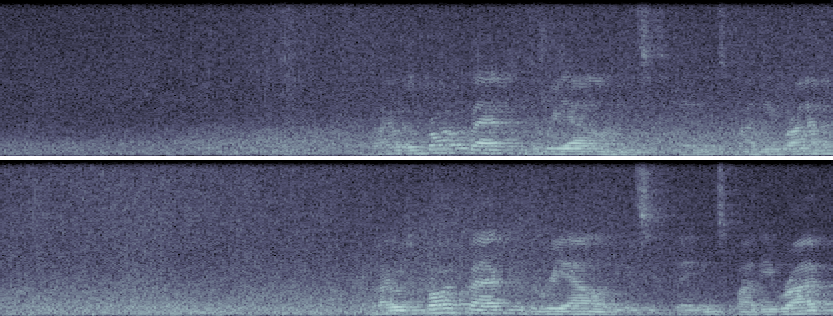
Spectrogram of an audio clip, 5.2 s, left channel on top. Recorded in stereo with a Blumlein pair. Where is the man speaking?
30° right, 4.5 m.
